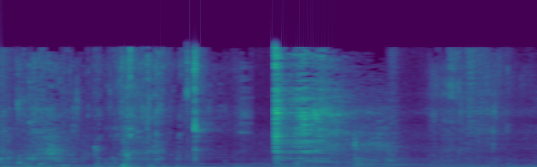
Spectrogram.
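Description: A metal spatula scraping and clinking against a large metal cooking pan as a heap of whole apples is stirred, with a louder scrape about two seconds in. Background music with held bass notes plays under it.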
